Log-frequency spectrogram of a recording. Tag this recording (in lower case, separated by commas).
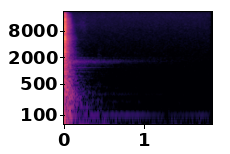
slam, door, home sounds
